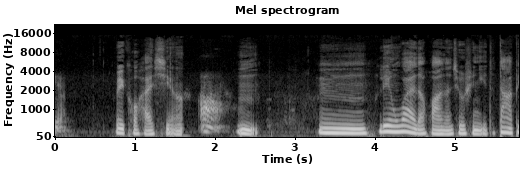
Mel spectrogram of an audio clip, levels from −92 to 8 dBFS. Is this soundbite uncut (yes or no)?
no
